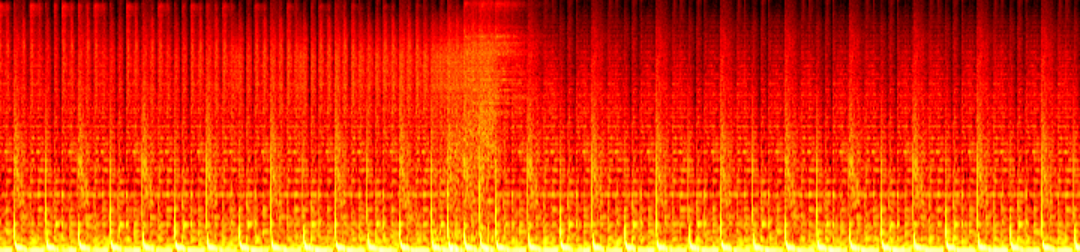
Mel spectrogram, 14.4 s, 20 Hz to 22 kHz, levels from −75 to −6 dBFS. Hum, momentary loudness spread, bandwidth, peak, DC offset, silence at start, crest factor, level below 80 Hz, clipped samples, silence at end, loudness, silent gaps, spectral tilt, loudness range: none; 3 LU; over 20 kHz; 0 dBFS; 0.2%; 0 s; 14 dB; -18 dBFS; under 0.1%; 0 s; -16 LUFS; none; -5 dB/octave; 2 LU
